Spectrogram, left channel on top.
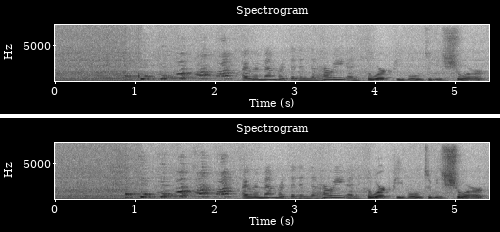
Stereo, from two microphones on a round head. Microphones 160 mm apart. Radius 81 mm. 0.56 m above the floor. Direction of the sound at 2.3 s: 10° right (ahead or behind).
